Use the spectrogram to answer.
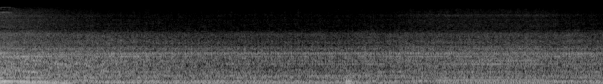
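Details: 2009 Ford Transit Sport diesel van idling with an uneven, lumpy beat and a slight stumble as revs rise and fall; engine misfire.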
